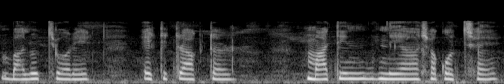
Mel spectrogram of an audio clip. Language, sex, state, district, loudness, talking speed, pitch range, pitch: Bengali, female, West Bengal, Cooch Behar, -15 LUFS, 95 wpm, 240-260 Hz, 250 Hz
